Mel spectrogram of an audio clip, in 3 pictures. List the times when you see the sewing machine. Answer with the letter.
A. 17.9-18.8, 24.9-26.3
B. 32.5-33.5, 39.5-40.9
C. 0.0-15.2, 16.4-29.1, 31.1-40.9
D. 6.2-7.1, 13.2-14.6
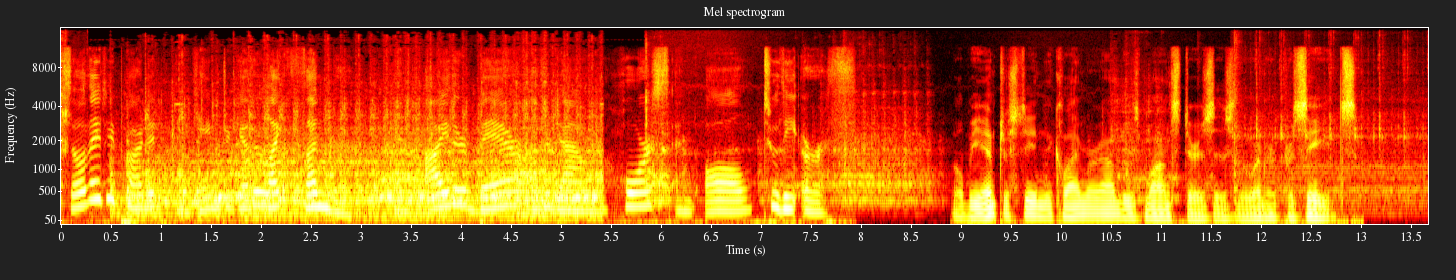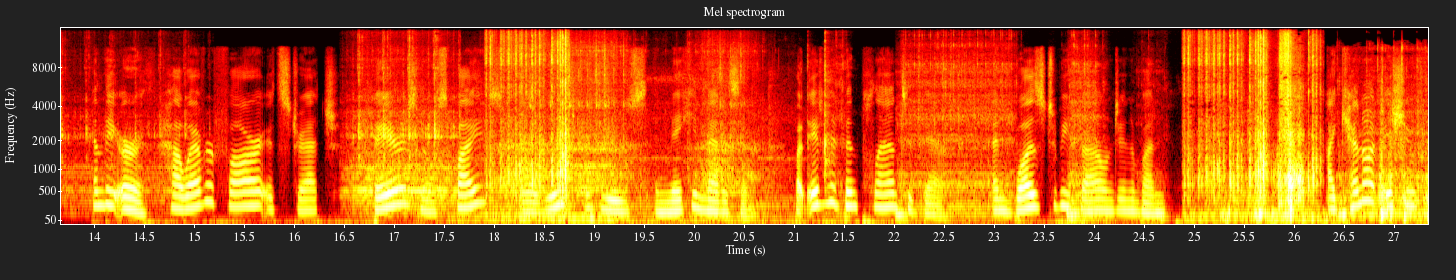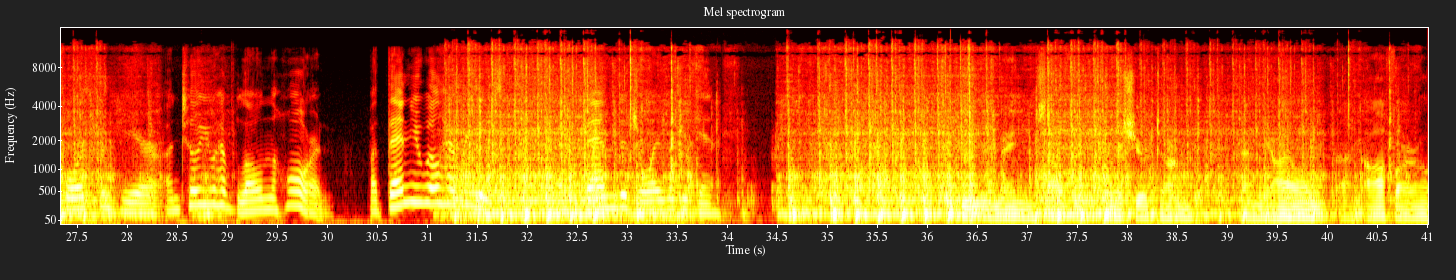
C.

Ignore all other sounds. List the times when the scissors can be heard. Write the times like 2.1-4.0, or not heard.
17.9-18.8, 24.9-26.3.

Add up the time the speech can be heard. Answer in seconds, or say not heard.
35 s.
